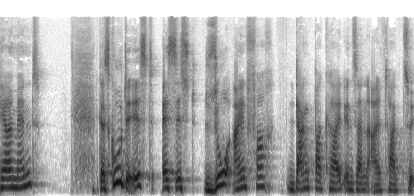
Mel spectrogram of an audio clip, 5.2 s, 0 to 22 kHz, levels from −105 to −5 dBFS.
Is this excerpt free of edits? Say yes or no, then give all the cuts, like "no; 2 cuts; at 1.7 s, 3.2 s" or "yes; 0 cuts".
no; 1 cut; at 1.2 s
